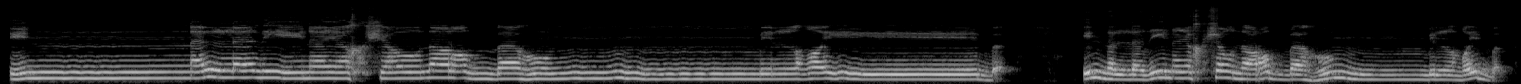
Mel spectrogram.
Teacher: Secara definisi, ikhfa syafawi adalah apabila mim sukun ketemu dengan salah satu huruf ikhfa syafawi yaitu ba, maka cara membacanya yaitu mim sukun dan juga huruf ba digabung dan kita dengung sebanyak 2 sampai 3 harokat. Namun dalam penyebutan huruf ba tidak diucapkan secara sempurna.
